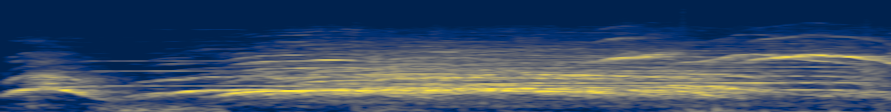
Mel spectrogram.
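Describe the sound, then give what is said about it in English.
An audience cheers at a late-night comedy show. Whoops and shouted voices rise and fall in pitch, swelling over the first second and then staying loud. “cheering for the concept of time. This is insane, and no, I love it. I'm pretty sure they were cheering me getting naked.”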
